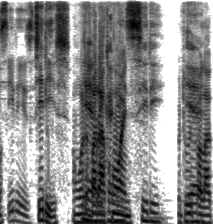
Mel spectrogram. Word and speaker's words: cedi: Sadies. However people pronounce it. Americans pronounce it different than Ghanaian African people. CDs.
